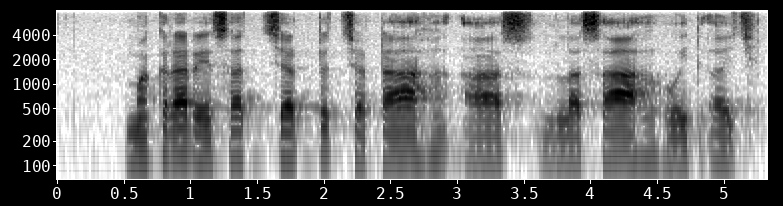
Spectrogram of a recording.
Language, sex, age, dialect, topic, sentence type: Maithili, male, 31-35, Southern/Standard, agriculture, statement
